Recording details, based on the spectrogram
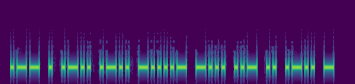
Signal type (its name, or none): Morse code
